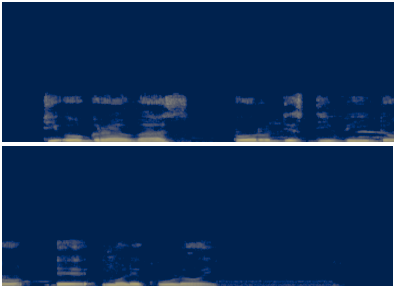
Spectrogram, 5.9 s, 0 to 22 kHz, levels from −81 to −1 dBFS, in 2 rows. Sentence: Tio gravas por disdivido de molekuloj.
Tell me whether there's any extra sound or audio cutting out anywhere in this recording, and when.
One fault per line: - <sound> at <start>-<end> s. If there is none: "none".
none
